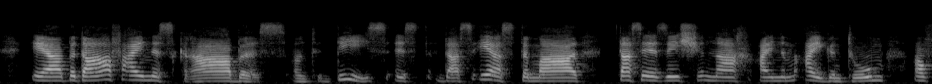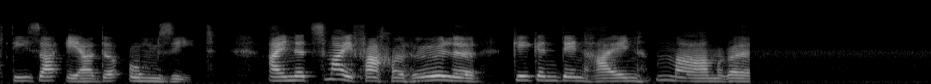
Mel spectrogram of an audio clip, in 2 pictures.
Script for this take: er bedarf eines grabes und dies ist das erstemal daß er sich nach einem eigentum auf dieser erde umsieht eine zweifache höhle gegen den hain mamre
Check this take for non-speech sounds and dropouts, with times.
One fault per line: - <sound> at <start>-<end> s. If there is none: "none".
none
